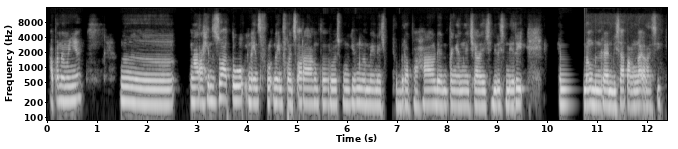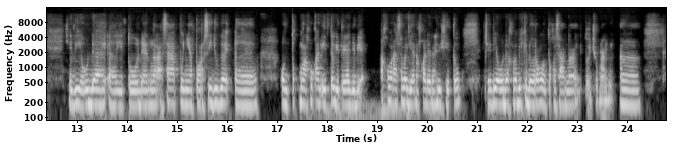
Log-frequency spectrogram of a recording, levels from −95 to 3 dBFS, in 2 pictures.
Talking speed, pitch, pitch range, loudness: 145 wpm, 185 Hz, 180-195 Hz, -17 LUFS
